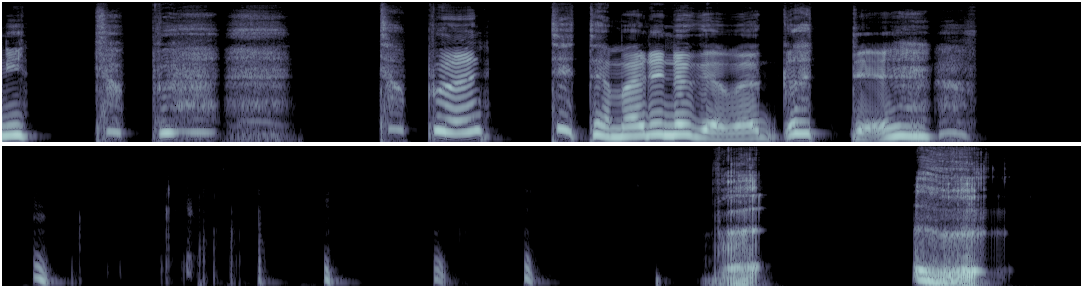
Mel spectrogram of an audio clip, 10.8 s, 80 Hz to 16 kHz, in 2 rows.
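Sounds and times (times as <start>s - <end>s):
speech: 0.0s - 4.9s, 9.0s - 9.3s, 10.0s - 10.4s
person burping: 9.0s - 9.3s, 10.0s - 10.5s.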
